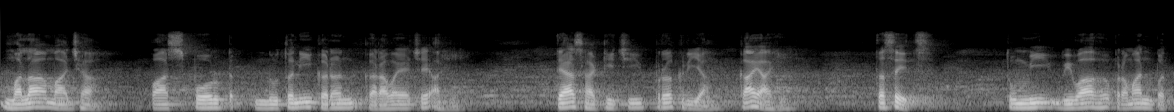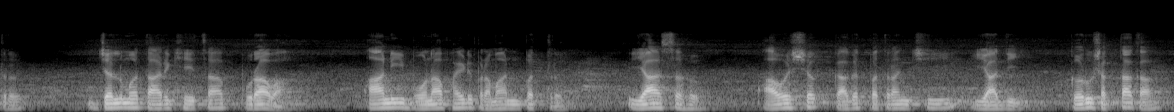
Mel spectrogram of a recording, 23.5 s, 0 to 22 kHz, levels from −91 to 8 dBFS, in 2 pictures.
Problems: constant background noise, continuous background conversations, echo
